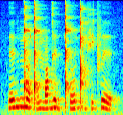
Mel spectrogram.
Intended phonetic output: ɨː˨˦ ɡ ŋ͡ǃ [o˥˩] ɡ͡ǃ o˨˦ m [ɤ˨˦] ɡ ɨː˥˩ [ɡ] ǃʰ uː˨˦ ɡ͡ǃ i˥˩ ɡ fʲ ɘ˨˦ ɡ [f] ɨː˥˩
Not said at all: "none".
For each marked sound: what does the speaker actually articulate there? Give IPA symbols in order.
o˥˩, ɔ˨˦, ɡ, f

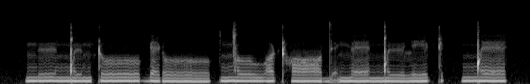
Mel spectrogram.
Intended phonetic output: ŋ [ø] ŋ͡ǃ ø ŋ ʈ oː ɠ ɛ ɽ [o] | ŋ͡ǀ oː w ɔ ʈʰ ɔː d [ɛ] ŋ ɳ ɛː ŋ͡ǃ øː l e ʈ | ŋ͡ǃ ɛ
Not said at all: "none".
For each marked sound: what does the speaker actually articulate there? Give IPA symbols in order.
øː, oː, ɛ̰

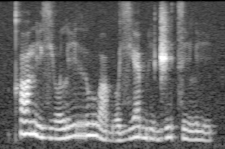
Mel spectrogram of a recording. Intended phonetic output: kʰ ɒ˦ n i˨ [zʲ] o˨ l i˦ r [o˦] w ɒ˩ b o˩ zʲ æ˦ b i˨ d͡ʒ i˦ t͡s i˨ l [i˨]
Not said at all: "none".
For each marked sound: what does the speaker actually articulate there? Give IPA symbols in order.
zʲ, u˦, i˨

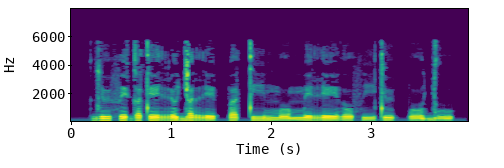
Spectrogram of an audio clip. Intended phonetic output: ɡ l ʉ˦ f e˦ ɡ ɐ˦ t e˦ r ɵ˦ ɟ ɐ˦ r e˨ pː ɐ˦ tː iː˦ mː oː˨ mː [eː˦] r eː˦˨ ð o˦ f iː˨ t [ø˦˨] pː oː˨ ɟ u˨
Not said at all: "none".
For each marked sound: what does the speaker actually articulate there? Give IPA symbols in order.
e˦, ʉ˦˨

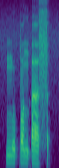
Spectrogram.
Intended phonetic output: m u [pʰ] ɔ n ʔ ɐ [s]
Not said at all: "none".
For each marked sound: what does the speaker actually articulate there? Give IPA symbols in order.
p, s

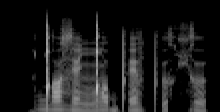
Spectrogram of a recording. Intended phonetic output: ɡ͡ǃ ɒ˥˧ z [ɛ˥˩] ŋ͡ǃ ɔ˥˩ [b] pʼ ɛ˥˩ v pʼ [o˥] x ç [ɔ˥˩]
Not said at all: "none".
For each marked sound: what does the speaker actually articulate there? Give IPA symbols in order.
ɛ˧˩, b, ɵ˥, ɵ˥˩

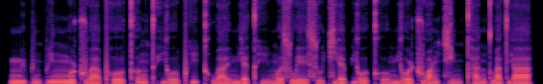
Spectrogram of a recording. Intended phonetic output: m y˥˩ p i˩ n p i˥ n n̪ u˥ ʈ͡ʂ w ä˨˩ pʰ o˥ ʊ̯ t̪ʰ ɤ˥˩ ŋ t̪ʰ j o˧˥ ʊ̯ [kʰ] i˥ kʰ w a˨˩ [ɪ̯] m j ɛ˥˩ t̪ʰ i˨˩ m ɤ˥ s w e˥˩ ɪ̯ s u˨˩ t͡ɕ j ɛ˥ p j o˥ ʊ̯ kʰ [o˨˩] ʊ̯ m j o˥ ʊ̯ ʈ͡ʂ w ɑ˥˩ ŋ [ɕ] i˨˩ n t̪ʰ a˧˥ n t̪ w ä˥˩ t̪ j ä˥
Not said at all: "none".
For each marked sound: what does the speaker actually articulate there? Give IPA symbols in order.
pʰ, ɪ̯, o˨˩, t͡ɕ

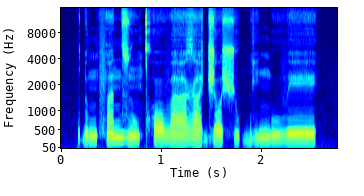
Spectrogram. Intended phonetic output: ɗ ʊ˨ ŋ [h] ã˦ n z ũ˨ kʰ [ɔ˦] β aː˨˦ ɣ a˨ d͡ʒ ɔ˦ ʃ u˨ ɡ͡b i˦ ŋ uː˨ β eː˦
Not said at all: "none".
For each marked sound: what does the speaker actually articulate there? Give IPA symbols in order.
f, ɔ˦

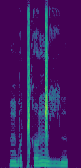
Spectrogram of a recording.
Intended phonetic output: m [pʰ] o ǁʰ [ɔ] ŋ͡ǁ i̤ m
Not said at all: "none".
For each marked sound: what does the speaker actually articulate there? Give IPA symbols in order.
b, o

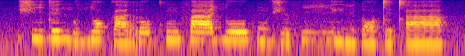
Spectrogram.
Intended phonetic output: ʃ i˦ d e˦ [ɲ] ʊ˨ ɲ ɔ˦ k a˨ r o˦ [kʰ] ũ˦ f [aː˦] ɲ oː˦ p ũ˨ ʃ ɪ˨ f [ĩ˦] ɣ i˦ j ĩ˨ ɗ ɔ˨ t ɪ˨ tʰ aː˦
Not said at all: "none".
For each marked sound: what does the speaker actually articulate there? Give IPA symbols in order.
ŋ, kʰ, aː˦, i˦

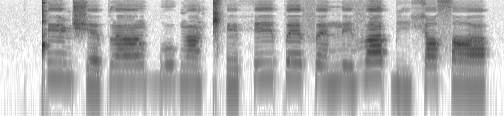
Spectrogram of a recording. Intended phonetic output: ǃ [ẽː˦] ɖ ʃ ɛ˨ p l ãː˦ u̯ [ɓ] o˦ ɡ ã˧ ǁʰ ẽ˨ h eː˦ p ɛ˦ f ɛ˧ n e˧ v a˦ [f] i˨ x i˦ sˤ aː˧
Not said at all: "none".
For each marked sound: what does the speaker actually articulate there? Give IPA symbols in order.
ẽː˦, ɡ͡b, ɓ

